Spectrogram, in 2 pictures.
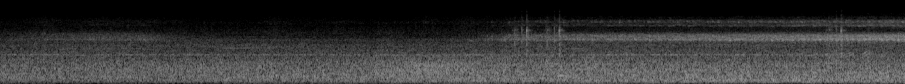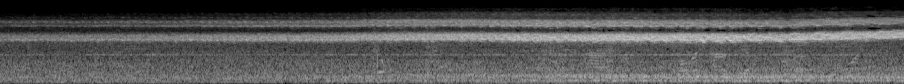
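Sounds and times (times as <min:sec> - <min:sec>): train running noise: 0:00.0 - 0:18.0
high steady squeal: 0:04.6 - 0:18.0.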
